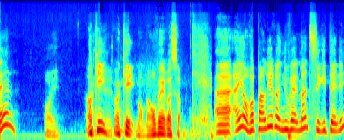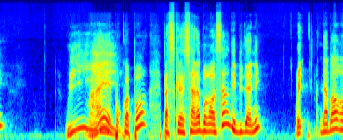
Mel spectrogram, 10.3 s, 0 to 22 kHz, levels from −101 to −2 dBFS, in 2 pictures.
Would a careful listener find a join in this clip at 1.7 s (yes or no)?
yes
